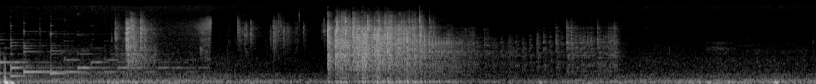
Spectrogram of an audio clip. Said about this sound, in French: Accepterais-tu, pour finir, de lancer les dés dessinés avec lesquels je suis venue, d'en choisir un et de partager ce que cela t'inspire Oui, avec plaisir.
